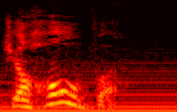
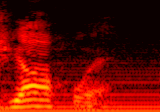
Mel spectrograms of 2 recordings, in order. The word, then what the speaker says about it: Yahweh: And so for years, you had people pronouncing God's proper name as Jehovah. And there's questions whether that's really accurate. As they've done more study in the Hebrew language, they've actually come to find out that probably the most accurate pronunciation of God's proper name is Yahweh.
